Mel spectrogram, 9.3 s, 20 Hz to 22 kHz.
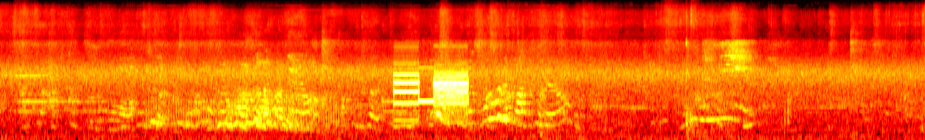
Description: Caller ID data burst, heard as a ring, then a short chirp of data, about 1200 baud, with the noise of a crowd indoors.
